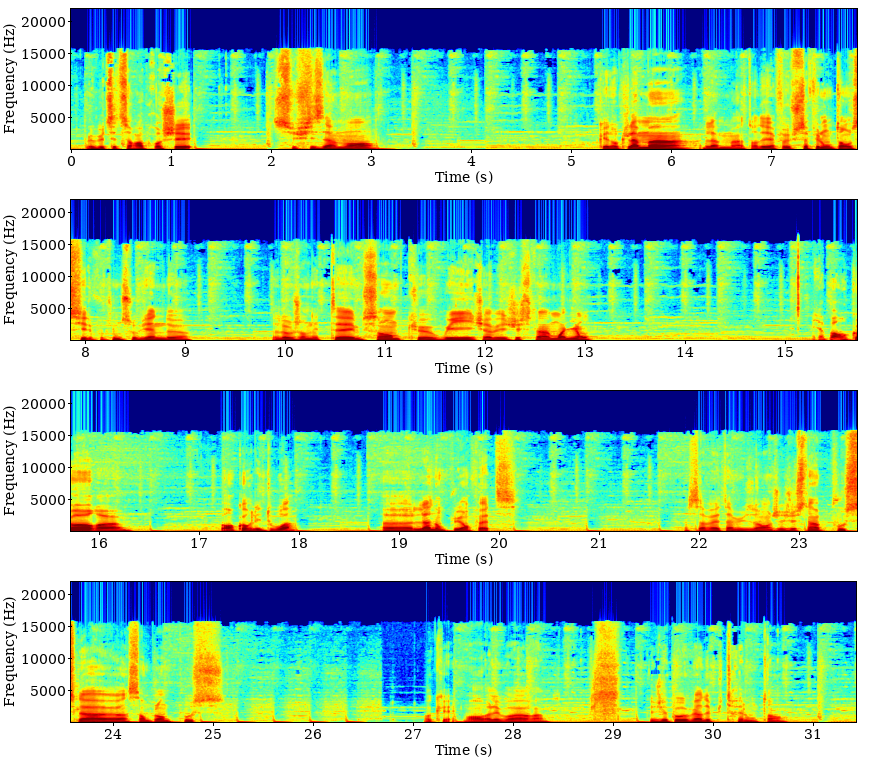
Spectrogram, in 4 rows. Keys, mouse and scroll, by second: 0.0-0.4 scroll up 1, 0.7-13.6 scroll up 2, 13.6-16.4 scroll up 1, 16.4-18.2 scroll up 1, 18.2-18.9 scroll up 1, 18.9-19.4 scroll up 1, 19.4-22.0 scroll up 1, 22.0-31.4 scroll up 1.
